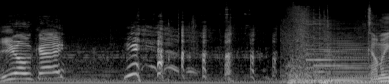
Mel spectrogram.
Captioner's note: laughter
